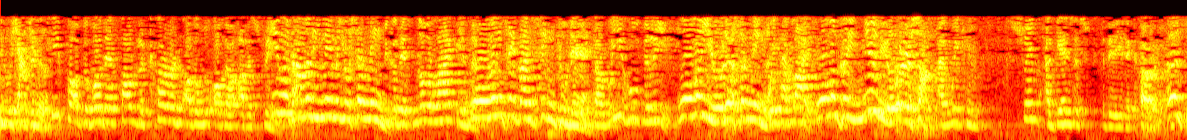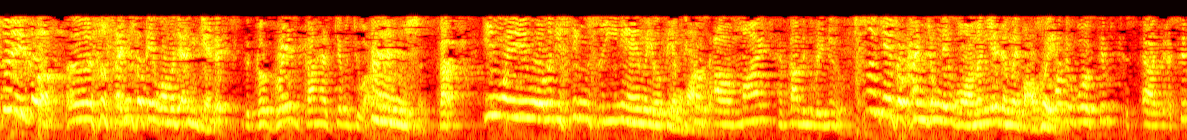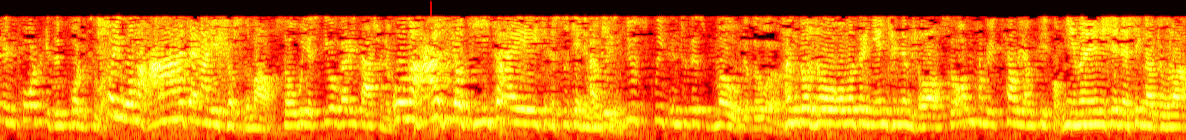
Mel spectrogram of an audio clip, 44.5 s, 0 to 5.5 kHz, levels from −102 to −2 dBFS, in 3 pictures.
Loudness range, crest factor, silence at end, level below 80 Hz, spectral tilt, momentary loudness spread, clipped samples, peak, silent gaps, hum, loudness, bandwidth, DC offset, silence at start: 4 LU; 16 dB; 0 s; -52 dBFS; -7.5 dB/octave; 10 LU; under 0.1%; 0 dBFS; none; none; -15 LUFS; 4.3 kHz; under 0.1%; 0 s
